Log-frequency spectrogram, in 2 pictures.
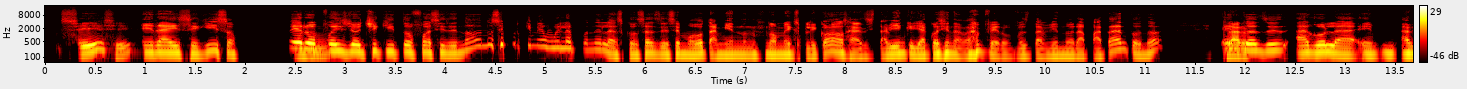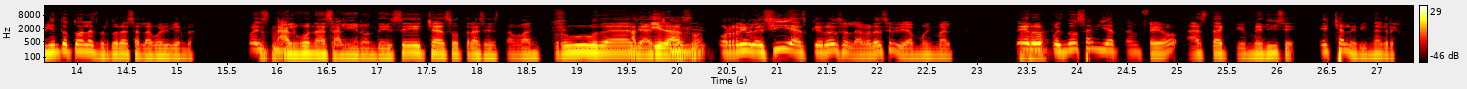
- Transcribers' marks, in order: none
- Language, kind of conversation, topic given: Spanish, podcast, ¿Qué pasatiempo te apasiona y cómo empezaste a practicarlo?
- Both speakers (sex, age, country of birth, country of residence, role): male, 30-34, Mexico, Mexico, guest; male, 55-59, Mexico, Mexico, host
